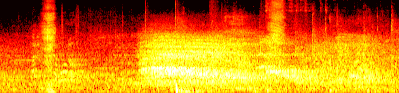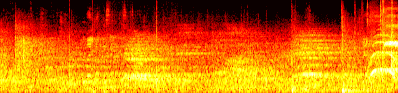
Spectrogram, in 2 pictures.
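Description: A ball thuds when kicked.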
